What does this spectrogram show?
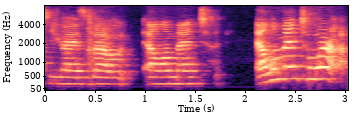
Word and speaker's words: Elementor: you guys about element element or how do you say it Cassie it's a mentor in elementary um I always say it like like it's a dinosaur Elementor so she's gonna give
